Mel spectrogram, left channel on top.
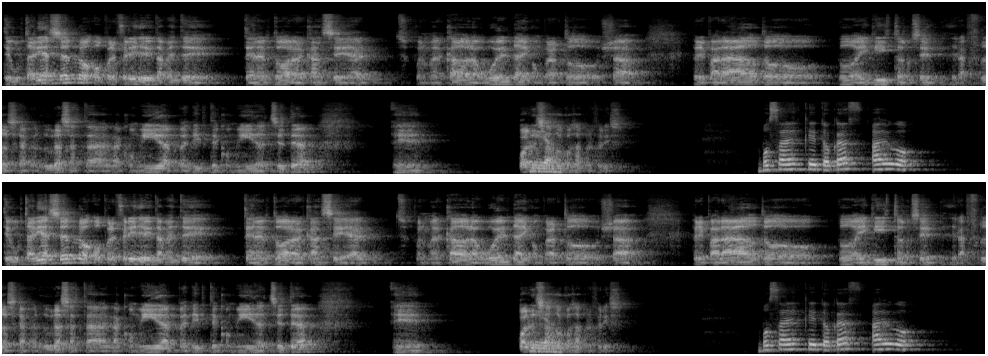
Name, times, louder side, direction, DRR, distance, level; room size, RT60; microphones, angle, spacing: voice 1, 0.0-2.1 2.4-3.7 3.9-13.3 13.7-14.1 15.0-16.0, right 1 dB, 45° right, 0 dB, 2.3 m, -26 dB
voice 2, 17.4-18.9, left 2 dB, 15° left, 8 dB, 0.6 m, -24 dB
14.0 x 11.0 x 3.1 m, 0.72 s
head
